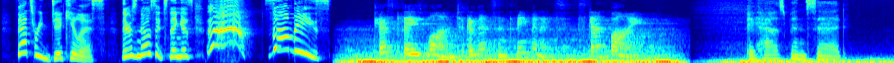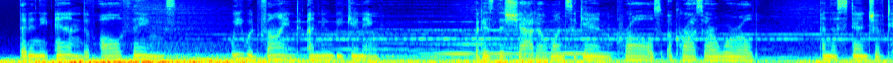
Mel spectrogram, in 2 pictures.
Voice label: Video Game Voice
